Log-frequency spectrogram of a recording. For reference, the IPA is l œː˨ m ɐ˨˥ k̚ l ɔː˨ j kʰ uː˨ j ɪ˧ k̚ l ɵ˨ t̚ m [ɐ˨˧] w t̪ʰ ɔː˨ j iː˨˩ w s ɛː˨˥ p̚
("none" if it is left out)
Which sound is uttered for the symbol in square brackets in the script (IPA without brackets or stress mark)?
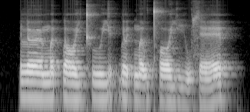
ɐ˨˧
